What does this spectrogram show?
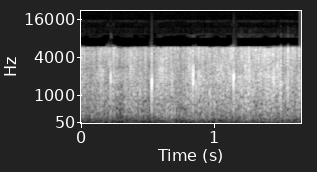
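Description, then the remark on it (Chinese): TV show studio audience applause welcoming an elderly couple onto the stage, a steady wash of many hands clapping with a few sharper individual claps standing out, fairly loud and even throughout, with no voices over it. “掌声有请老两口。”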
